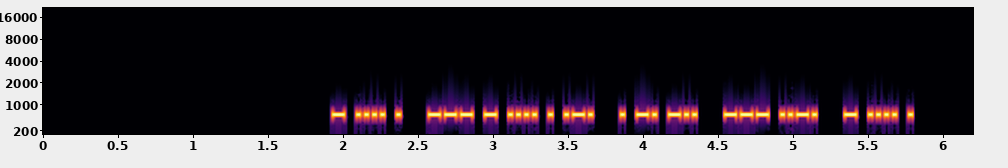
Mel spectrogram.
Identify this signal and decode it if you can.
Morse code, heard as a keyed tone, about 45 wpm, 700 Hz. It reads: THE OTHER END OF THE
